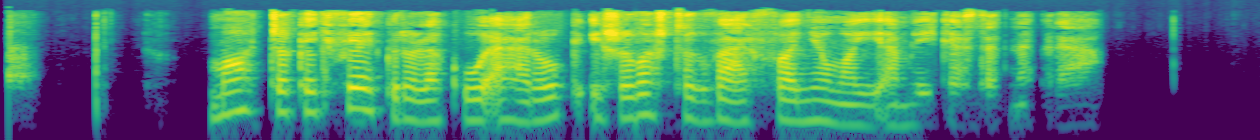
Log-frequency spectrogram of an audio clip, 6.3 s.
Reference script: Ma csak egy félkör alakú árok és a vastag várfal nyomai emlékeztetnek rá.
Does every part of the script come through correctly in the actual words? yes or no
yes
